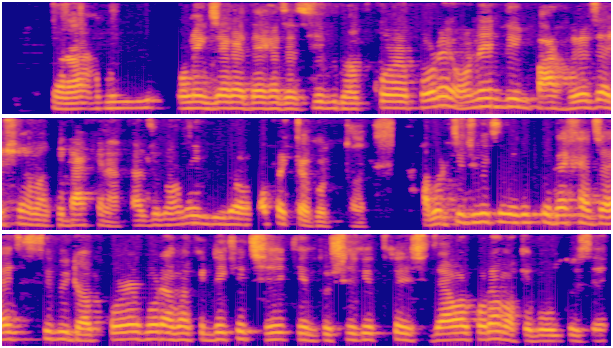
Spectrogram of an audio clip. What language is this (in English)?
Bangla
